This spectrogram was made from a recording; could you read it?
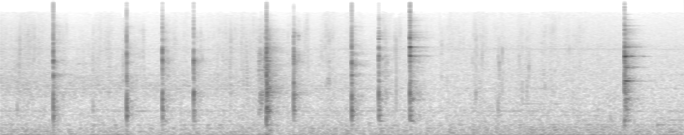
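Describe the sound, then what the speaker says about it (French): A spoon or whisk strikes a bowl again and again while sweet potato muffin batter with spices is mixed, giving sharp, irregular clinks and taps over a quiet background. "On mélange."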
